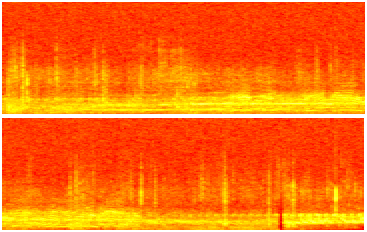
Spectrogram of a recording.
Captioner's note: tires skidding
